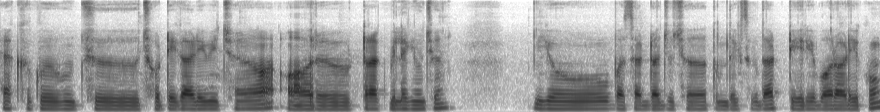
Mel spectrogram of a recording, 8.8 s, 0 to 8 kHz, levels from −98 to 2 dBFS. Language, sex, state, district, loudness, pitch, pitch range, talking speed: Garhwali, male, Uttarakhand, Tehri Garhwal, -22 LUFS, 95 Hz, 95-100 Hz, 170 wpm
